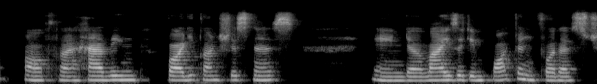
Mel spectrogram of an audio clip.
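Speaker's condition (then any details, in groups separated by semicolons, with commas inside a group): No condition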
